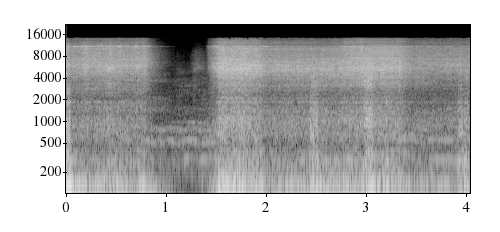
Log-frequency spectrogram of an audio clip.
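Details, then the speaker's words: Yamaha PSR-S750 keyboard, failed mid-parade while powered by an unstable diesel generator: loud, constant rushing roar with a brief dip and no notes coming out; owner blames unstable voltage, audio fault. "Ya, suaranya sangat berisik. Ya, jadi dipakai karnaval kemarin, terus di tengah-tengah perjalanan itu rusak, suaranya nggak keluar, hanya muncul suara seperti itu."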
